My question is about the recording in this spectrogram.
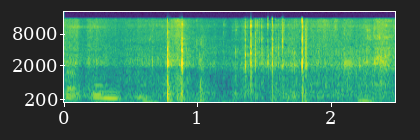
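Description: Dry grass and leaf litter crackling in a few sharp, crisp clicks, with a brief murmur of a voice at the start.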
